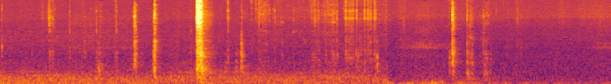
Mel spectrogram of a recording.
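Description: Light clicks and knocks of a metal bracket being handled and fitted onto threaded studs, with one sharp click about two seconds in and a couple more later, over a low rumble that fades in the last two seconds.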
